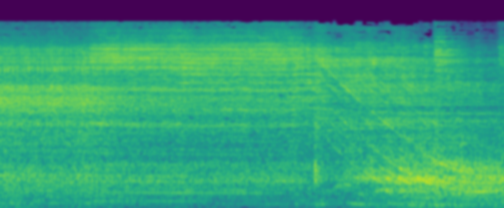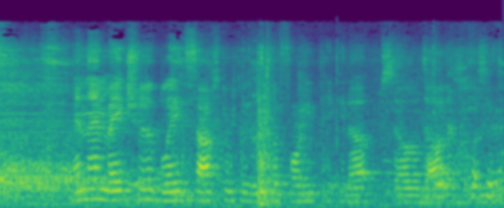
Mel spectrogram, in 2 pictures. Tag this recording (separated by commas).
Speech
